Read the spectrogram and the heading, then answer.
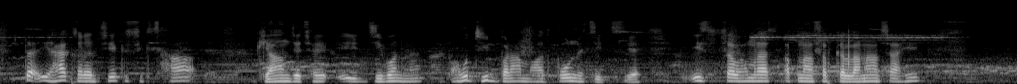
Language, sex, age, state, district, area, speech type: Maithili, male, 18-30, Bihar, Araria, urban, spontaneous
